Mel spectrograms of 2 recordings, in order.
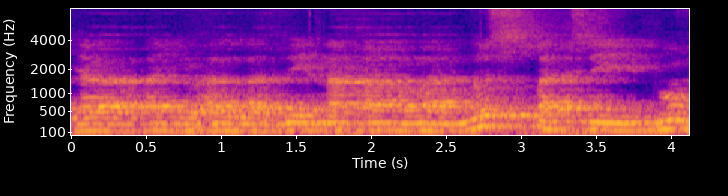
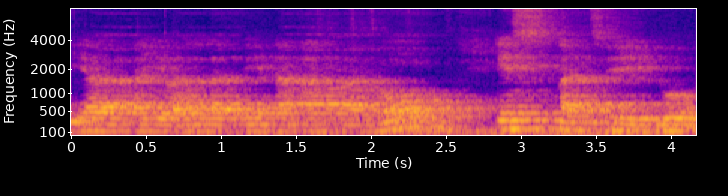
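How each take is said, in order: First: It runs amanu straight into stajibu, without pausing. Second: It pauses after amanu, then says istajibu. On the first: "Kalau mau langsung" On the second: "kalau berhenti di situ"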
